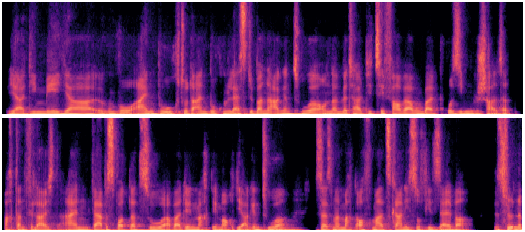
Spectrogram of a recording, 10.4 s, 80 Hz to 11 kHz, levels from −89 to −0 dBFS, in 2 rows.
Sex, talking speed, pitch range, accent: male, 260 wpm, 115-140 Hz, German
